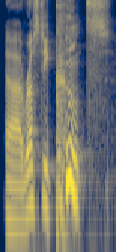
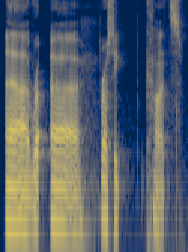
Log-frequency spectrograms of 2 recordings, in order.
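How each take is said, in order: First: The surname has a long 'oo' vowel. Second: The surname has a short 'uh' vowel. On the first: This is how the name is really pronounced. The speaker calls it right. "it's pronounced Koontz" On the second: This is how a reader would guess from the spelling. The speaker calls it wrong. "which is how it's spelled and how you would think it was spelled"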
